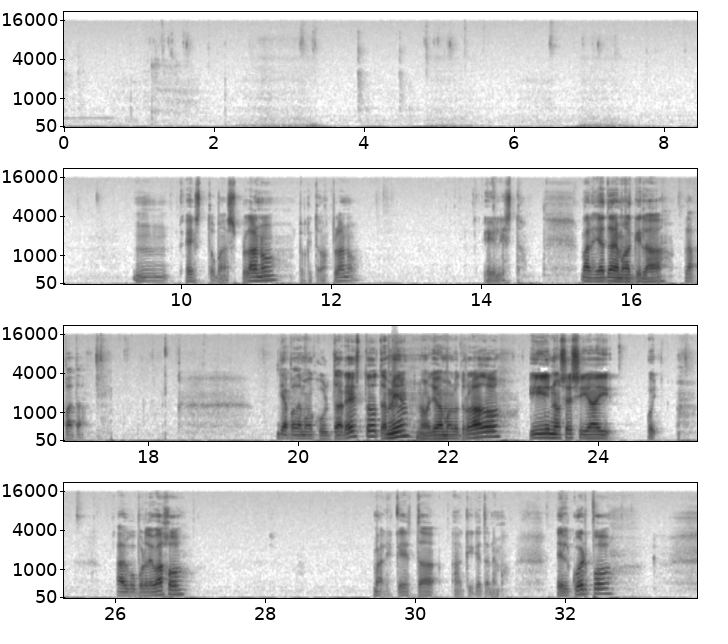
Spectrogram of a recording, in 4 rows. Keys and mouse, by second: 1.9 click, 2.8-4.0 right drag, 5.3-7.3 right drag, 7.8-10.0 right drag, 9.8 s, 12.6 g, 13.9 Tab, 17.3 KP_Divide, 18.2 z, 19.1-20.7 drag, 20.1 m, 22.2-26.9 middle drag, 25.7-29.1 right drag, 26.4 g, 29.6 right click, 30.1 z, 31.3 z, 31.8 g, 32.7 g.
